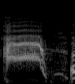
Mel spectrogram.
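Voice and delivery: short, sudden yelp; excited scream. Real, not acted. Fan overwhelmed by the game, screaming briefly. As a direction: let out a fangirl shriek.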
